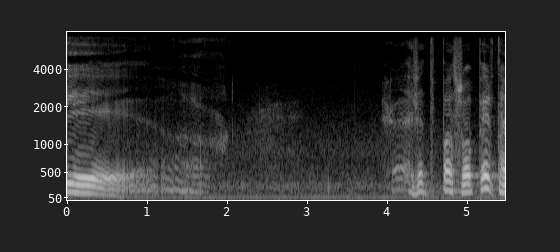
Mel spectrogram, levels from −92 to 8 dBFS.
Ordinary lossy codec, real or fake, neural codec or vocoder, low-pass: none; real; none; 7.2 kHz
